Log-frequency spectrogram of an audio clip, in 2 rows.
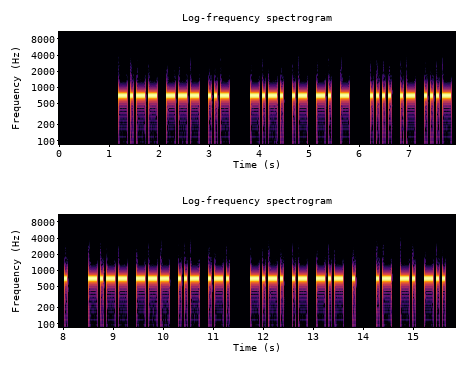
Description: Morse code, heard as a keyed tone, about 20 wpm, 700 Hz. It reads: YOU CANT HAVE YOUR CAKE AND
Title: Sentences with 9-Word Phrases - 20wpm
